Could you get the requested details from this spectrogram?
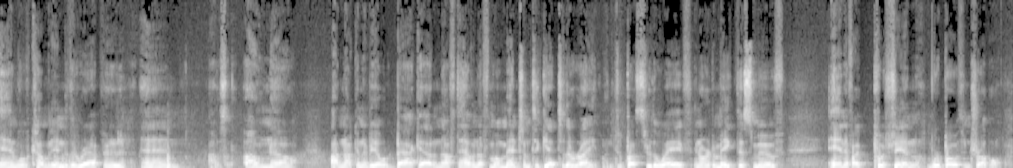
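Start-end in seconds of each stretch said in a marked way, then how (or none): none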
